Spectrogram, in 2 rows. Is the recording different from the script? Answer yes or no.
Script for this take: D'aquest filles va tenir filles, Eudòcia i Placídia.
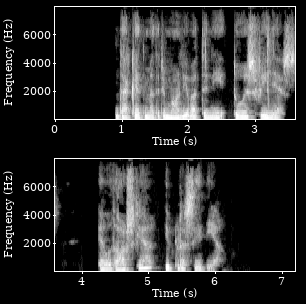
yes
